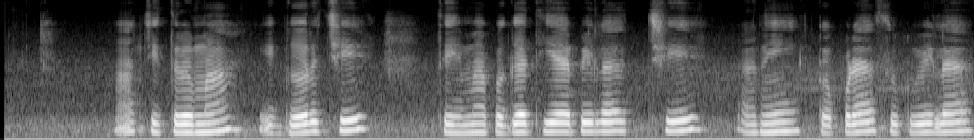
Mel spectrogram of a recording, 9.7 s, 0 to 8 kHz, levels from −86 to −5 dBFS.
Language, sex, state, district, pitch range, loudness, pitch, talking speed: Gujarati, female, Gujarat, Gandhinagar, 180-205 Hz, -16 LUFS, 190 Hz, 75 wpm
